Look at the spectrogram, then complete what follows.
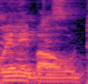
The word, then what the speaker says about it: Willibald: Just try to pronounce it with an American accent. It's Willibald. Okay, Willibald.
